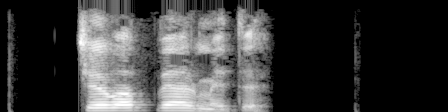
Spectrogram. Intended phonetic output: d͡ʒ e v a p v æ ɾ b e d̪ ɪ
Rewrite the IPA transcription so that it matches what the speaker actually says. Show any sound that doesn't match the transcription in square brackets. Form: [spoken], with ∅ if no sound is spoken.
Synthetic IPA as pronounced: d͡ʒ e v a p v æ ɾ [m] e d̪ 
